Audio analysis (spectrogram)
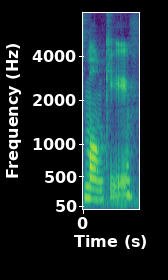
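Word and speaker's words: mon-keigh: humans from yeah it's it's pronounced like monkey it's monkey that's their like slur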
